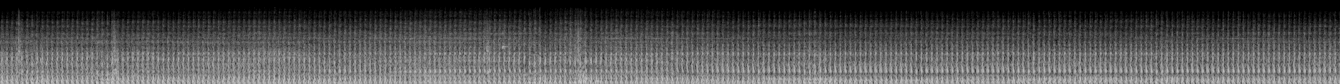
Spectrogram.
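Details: Craftsman T1200 riding mower, single-cylinder engine running with coarse uneven pulsing about four times a second; compression seems very high, hard on starter; owner suspects valves, rough running cause unconfirmed.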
